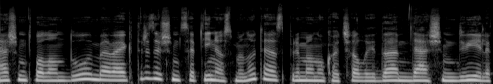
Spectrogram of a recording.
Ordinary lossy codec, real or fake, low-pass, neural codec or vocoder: Opus, 64 kbps; real; 19.8 kHz; none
